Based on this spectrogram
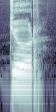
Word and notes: jur: Mpur

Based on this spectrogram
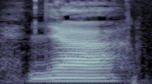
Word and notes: zaa: apatani

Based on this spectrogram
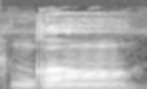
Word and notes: goñ: Apatani

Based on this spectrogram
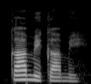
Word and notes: kami-kami: Apatani

